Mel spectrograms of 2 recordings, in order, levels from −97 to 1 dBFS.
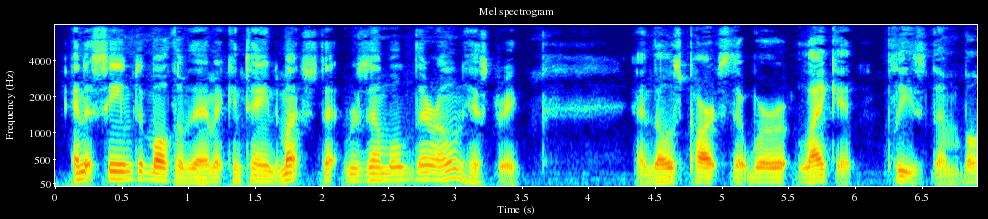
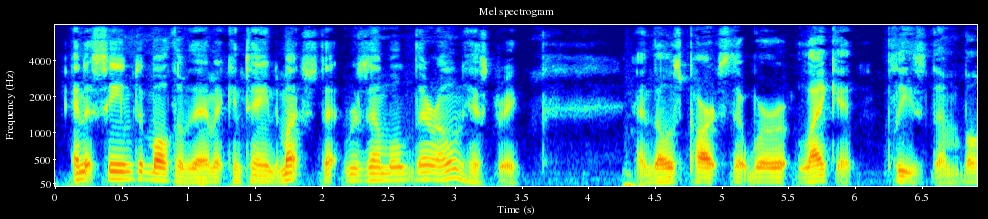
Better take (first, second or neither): first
